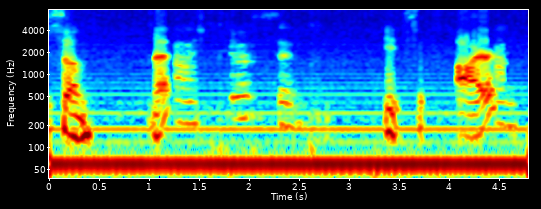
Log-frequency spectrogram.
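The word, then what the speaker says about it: 二: Ar, que é 2. Ele é no quarto tom, no caso.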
